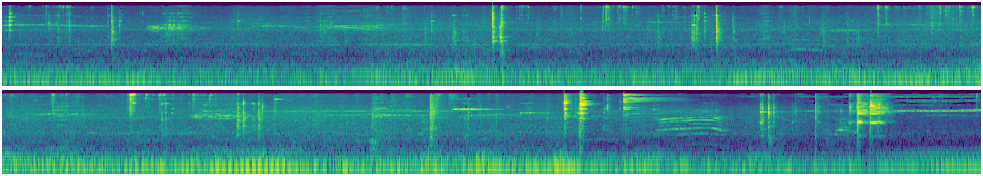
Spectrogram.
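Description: A metal bar clanks against a wheel hub.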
